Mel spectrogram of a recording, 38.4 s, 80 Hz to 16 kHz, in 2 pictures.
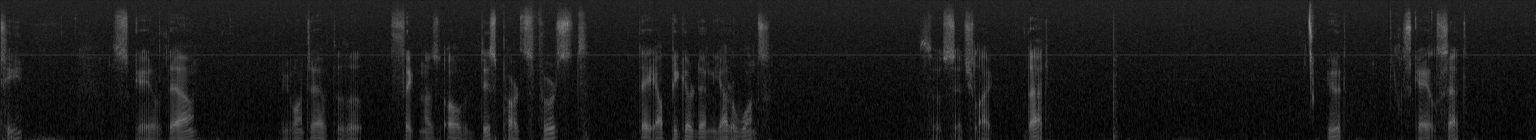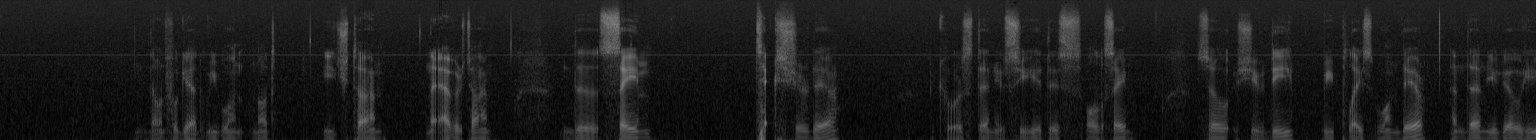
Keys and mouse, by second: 34.8-38.3 drag, 34.8 shift+d.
